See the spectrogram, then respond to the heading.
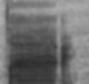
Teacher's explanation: Sebabnya ada mad thobi'i bertemu huruf hamzah dalam kalimat yang sama atau dalam satu kalimat dan cara membacanya itu dipanjangkan 4 sampai 5 harakat. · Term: mad wajib muttasil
